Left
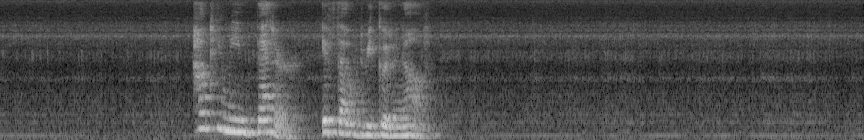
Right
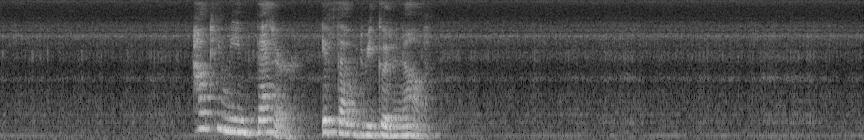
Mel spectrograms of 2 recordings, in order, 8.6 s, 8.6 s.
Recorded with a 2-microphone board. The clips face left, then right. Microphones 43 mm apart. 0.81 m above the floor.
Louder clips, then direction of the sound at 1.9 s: Even; 5° right (ahead or behind).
